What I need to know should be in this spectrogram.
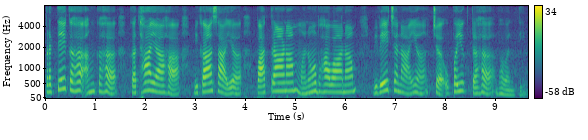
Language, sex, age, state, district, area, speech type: Sanskrit, female, 45-60, Karnataka, Dharwad, urban, spontaneous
